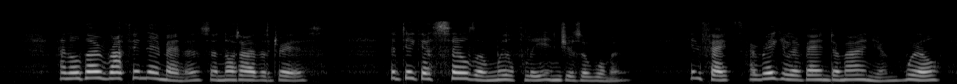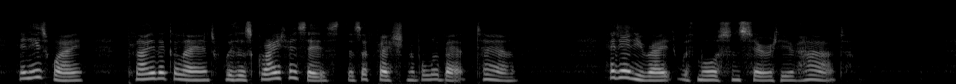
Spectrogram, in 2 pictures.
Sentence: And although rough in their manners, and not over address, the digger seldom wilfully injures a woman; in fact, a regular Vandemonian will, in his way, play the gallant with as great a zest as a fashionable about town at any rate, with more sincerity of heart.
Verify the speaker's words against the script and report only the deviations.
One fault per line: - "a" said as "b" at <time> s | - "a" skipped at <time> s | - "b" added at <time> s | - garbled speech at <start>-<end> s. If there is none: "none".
none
